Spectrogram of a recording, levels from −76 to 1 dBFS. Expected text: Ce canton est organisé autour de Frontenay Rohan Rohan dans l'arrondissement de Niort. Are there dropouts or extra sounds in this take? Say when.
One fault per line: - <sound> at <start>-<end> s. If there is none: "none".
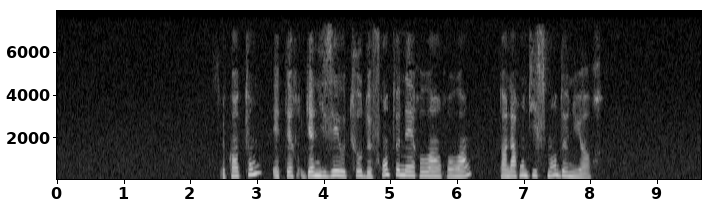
none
